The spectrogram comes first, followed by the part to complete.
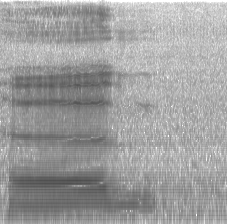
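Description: A man's long, drawn-out hesitation sound, "eeh", held at one steady low pitch for about a second and a half and dipping slightly before it stops.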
